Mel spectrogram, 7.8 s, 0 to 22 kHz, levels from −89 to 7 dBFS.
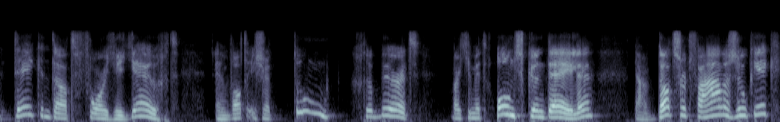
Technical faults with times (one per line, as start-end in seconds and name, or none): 0.00-7.81 AMR wideband (HD Voice) codec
